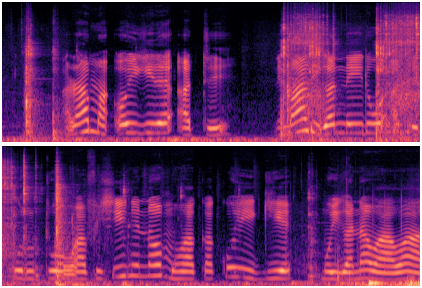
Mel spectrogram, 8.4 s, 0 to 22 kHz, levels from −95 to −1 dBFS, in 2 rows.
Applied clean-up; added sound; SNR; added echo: none; Bicycle; 2 dB; none.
